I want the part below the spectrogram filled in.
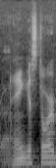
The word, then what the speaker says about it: Angostura: Just get yourself some Canadian whiskey, some sweet red vermouth, and then add in some Astora bitters. Angostura bitters. I am sorry. I mispronounce that thing so often.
